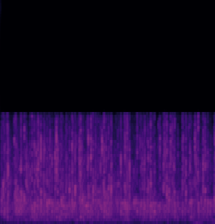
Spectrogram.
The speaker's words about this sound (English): So I just want everyone to join me in giving a massive round of applause, pool of applause for our cast.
